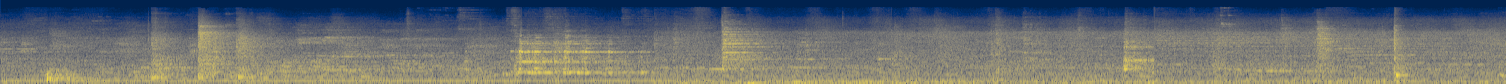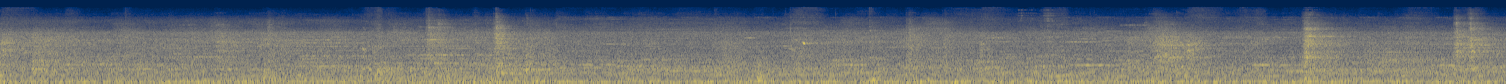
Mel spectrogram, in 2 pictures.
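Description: Gym ambience: a steady rumble of background noise with scattered sharp metallic clinks and knocks from weight-training equipment. A low hum runs under it and stops about seven seconds in.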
